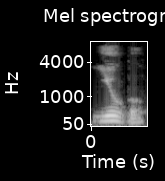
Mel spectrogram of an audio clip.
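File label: "jugoM", Proto-Indo-European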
